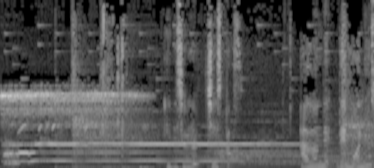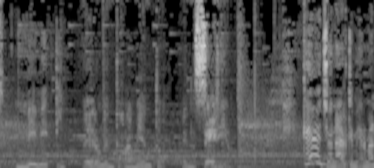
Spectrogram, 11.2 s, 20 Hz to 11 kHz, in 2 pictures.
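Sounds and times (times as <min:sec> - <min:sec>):
animal howling: 0:00.0 - 0:03.8
speech: 0:02.5 - 0:03.8, 0:04.5 - 0:09.3, 0:10.2 - 0:11.2.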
